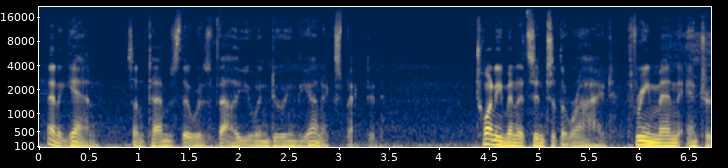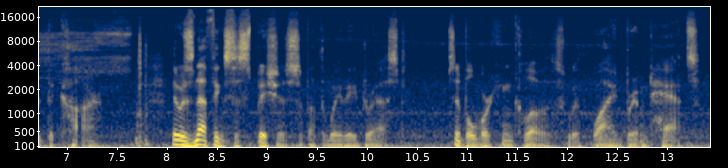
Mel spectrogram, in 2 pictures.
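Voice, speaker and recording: Male audiobook narrator, deep creaky voice, lively intonation, scripted fiction, faint noise behind.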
